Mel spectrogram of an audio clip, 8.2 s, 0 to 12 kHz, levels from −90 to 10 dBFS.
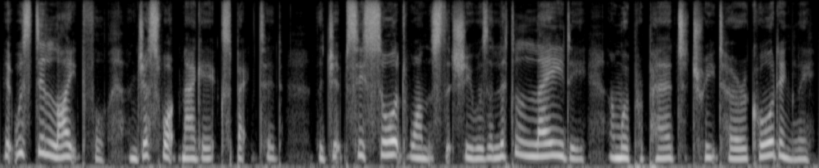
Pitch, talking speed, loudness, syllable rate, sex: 225 Hz, 190 wpm, -20 LUFS, 5.5 syllables/s, female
